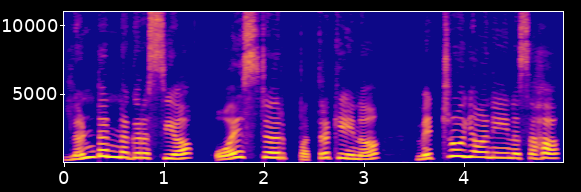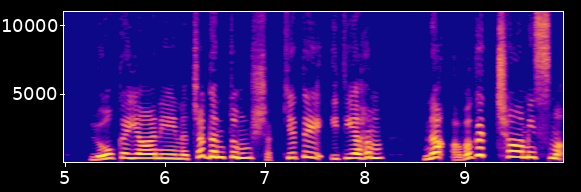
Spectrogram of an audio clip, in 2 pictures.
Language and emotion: Sanskrit, surprised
